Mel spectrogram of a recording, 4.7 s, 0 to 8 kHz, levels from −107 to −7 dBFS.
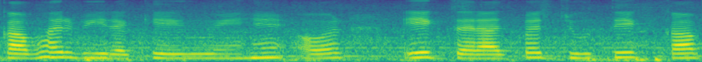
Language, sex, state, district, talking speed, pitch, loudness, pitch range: Hindi, female, Madhya Pradesh, Katni, 140 wpm, 205 Hz, -16 LUFS, 190-220 Hz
